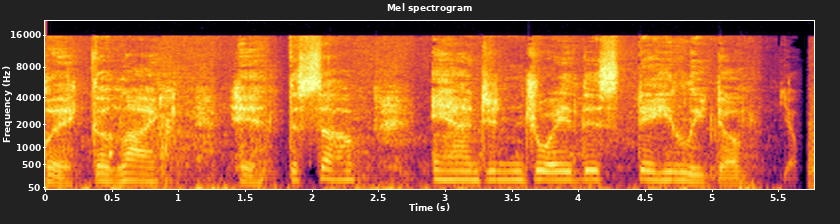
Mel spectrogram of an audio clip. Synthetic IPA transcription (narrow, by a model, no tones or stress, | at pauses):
ɪk̚ðəlaɪkhɪt̪̚ðɨsʌp̚ɨ̃nɨ̃nd͡ʒɔɪðɪsd̥eɪlˠidʌb̥̚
